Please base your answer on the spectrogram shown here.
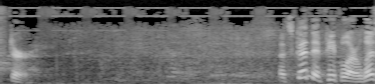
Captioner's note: laughter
